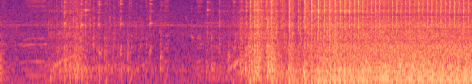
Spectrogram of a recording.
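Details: Newer Murray push mower just after new carb diaphragms: catches after rough pops, settles to steady, lazy low-speed drone; runs fine but slow, throttle/governor spring (a bit too long) not yet set.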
